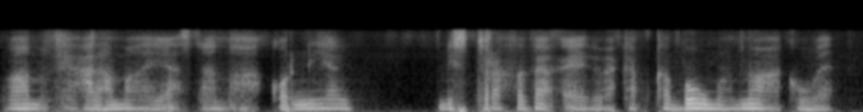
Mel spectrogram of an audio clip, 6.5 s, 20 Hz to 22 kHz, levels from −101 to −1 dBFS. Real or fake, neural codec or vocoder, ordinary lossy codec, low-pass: fake; codec, 16 kHz, about 1 kbps, DyCAST, with the encoder's durations; none; 7.2 kHz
